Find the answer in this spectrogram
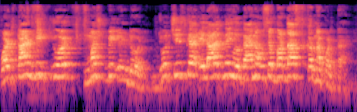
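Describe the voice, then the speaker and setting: A man with a high, sing-song, somewhat bright voice teaches grammar in a classroom style, reading each English example slowly before explaining it again. He stands a bit away from the mic, so the sound is roomy, echoey, and distant.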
